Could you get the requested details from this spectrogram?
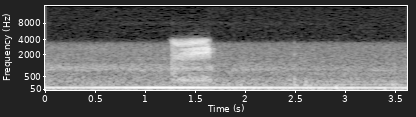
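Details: Barn owl recorded just after midnight, 12:06 AM on April 12, 2016, while an owlet tests its wings: a single harsh, hissing screech lasting under half a second over a steady low electrical hum.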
